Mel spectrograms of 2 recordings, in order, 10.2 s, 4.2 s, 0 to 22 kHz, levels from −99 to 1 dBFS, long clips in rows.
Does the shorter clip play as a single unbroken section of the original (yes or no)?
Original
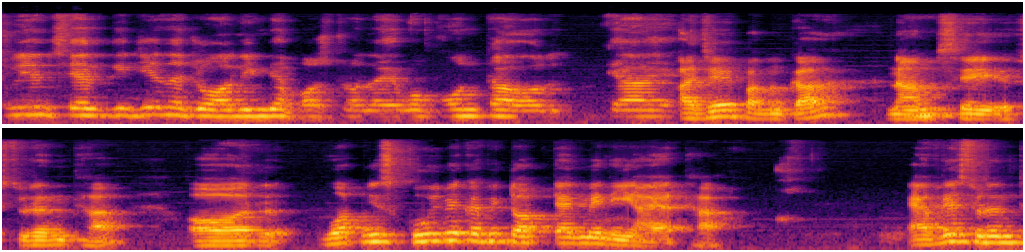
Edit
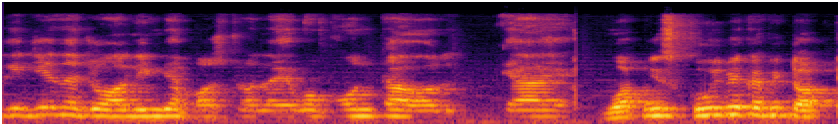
no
